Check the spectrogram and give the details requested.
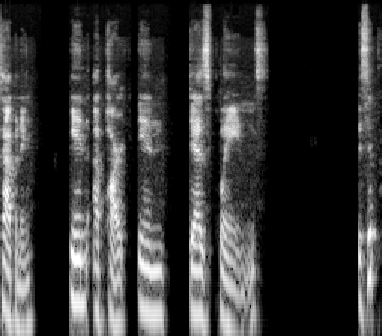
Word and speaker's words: Des Plaines: Oh my god, it's actually called Des Plaines.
